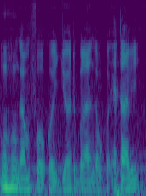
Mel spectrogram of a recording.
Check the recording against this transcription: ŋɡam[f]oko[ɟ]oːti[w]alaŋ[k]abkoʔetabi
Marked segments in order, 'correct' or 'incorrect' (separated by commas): correct, correct, incorrect, incorrect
